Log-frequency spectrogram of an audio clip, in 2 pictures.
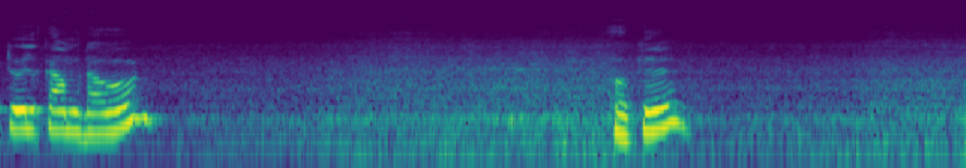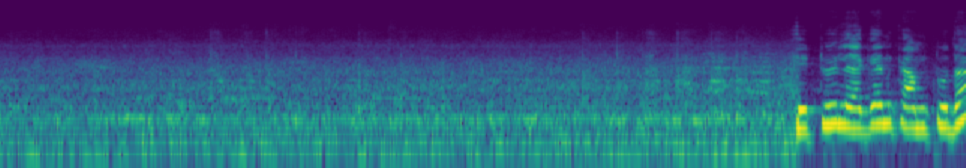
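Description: A marker scratches on a whiteboard.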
